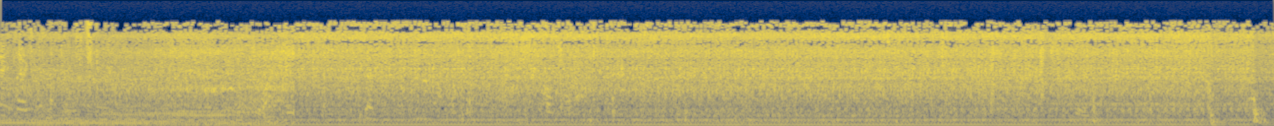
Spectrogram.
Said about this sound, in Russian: Давайте дітей в машину. А ну, це там машина, смотри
